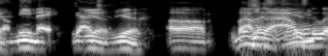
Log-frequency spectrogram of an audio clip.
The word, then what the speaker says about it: Aminé: It's Aminé. I listened to his new album. – Anime? Is that his name? – It's Aminé.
